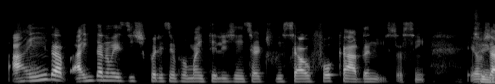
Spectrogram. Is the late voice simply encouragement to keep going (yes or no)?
yes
